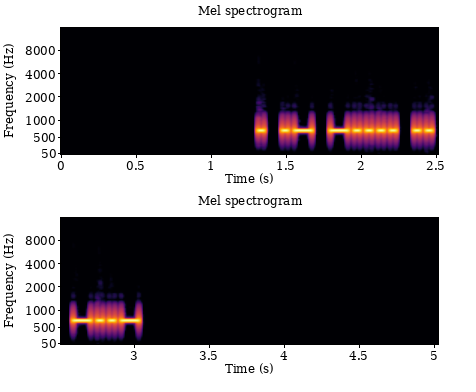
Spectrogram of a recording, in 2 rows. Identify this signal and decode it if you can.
Morse code, heard as a keyed tone, about 31 wpm, 700 Hz. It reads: EA6IX
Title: DXCC-100 Call Signs - 5 Characters - Repeated 3x - 30wpm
